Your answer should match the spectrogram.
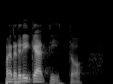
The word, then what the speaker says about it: Sprigatito: And if you can't roll your R's, I'm sorry, because that's the best way to say that name, is Sprigatito.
